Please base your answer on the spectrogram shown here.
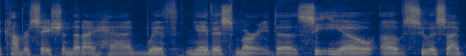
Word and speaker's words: Nieves: are Spanish migrants, and my name means snow, and it's pronounced Nieves, as you correctly say it. However, in Australia, it's been anglicised, and I get called all sorts of things, Tony, but mostly Nieves. However, my name is Nieves.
